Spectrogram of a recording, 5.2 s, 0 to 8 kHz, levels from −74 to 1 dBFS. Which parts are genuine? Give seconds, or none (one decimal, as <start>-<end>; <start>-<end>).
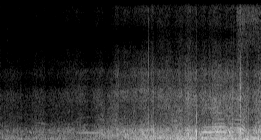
0.0-1.2; 4.3-5.2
